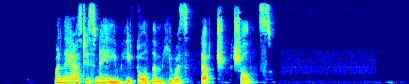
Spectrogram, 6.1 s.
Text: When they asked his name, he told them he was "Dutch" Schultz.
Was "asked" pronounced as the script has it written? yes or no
yes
